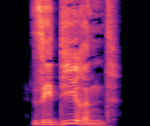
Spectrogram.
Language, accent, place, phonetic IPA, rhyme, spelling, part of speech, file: German, Germany, Berlin, [zeˈdiːʁənt], -iːʁənt, sedierend, verb, De-sedierend.ogg
- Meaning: present participle of sedieren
